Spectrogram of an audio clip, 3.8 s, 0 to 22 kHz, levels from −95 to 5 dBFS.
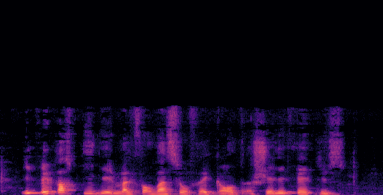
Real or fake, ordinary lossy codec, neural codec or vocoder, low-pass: fake; AAC, 48 kbps; codec, 16 kHz in and 24 kHz out, 1.1 kbps, FireRedTTS-2 codec; 9.9 kHz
